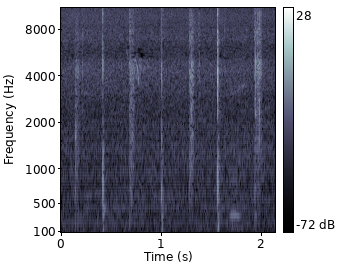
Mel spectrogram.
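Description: Soccer ball kicked up again and again off the foot in freestyle juggling: a quick series of light thuds, about three a second, over a faint steady buzz.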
